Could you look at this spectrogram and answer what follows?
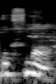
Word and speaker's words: doucement: We say doucement, okay?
